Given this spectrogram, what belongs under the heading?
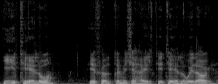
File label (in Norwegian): "i telo", Numedalsmål; i form; E følte me ikkje heilt i telo i dag.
